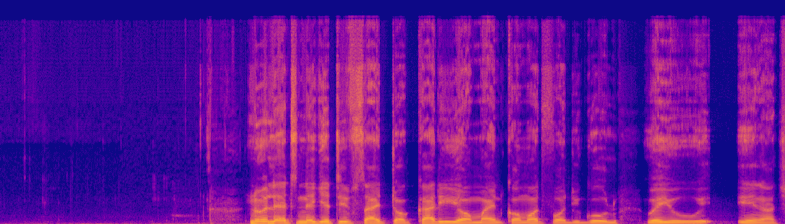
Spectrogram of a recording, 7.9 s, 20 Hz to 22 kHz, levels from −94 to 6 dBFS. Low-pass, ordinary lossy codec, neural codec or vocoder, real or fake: none; none; vocoder, 48 kHz, 128 mel bands, Vocos; fake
